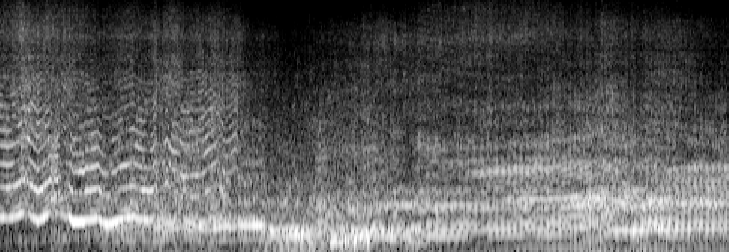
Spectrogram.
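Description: Racing buggy's engine revving hard on a dirt track, its pitch rising and falling with the throttle through the bends, dropping about three seconds in, then climbing steadily as it accelerates.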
